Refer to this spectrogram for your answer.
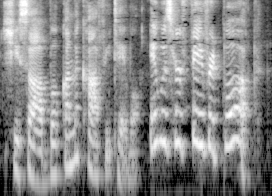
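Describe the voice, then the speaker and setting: Older woman, grandma storyteller, unhurried, lively pitch swings over a creaky voice. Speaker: grandmother reading a picture book aloud. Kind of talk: storybook read-aloud with casual asides.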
